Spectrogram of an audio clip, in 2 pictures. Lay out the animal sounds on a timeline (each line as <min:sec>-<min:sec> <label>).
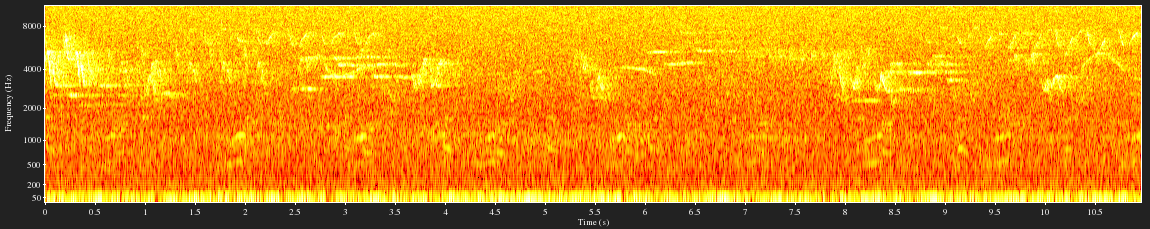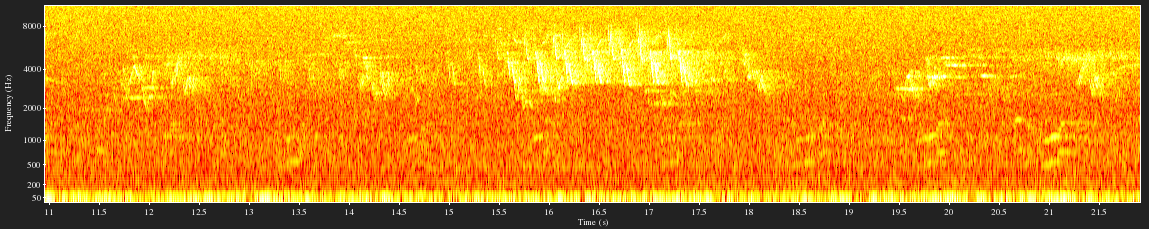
0:00.0-0:02.1 Ovenbird (Seiurus aurocapilla)
0:00.0-0:09.8 Canada Goose (Branta canadensis)
0:00.0-0:16.3 Red-eyed Vireo (Vireo olivaceus)
0:01.6-0:03.5 Black-and-white Warbler (Mniotilta varia)
0:02.4-0:03.7 Eastern Wood-Pewee (Contopus virens)
0:05.7-0:06.9 Hermit Thrush (Catharus guttatus)
0:06.6-0:08.1 Pine Warbler (Setophaga pinus)
0:08.1-0:09.2 Hermit Thrush (Catharus guttatus)
0:08.8-0:10.7 Black-and-white Warbler (Mniotilta varia)
0:11.4-0:21.9 Canada Goose (Branta canadensis)
0:12.1-0:13.9 Ovenbird (Seiurus aurocapilla)
0:13.5-0:14.5 Hermit Thrush (Catharus guttatus)
0:14.8-0:17.5 Ovenbird (Seiurus aurocapilla)
0:17.7-0:21.9 Red-eyed Vireo (Vireo olivaceus)
0:19.5-0:20.6 Hermit Thrush (Catharus guttatus)
0:20.2-0:21.9 Pine Warbler (Setophaga pinus)
0:21.0-0:21.9 Eastern Wood-Pewee (Contopus virens)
